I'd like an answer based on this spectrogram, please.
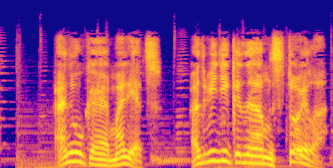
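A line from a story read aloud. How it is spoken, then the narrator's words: Rough hoarse request. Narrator (Russian): попросил он грубоватым, хриплым голосом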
